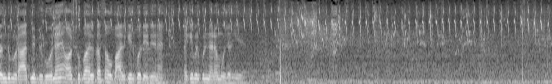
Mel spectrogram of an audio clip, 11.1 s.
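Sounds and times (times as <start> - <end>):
birds chirping raspily: 0.0 - 11.0.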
